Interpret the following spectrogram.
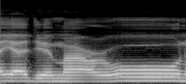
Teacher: او واو مدہ ہے، اور وقف کی صورت میں نون ساکن پڑھا جائے گا. وقف بالاسکان ہوگا، مد العارض وقفی ہوگا. 3 سے 5 الف کی مقدار کے برابر کھینچ کر وقف کریں گے.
